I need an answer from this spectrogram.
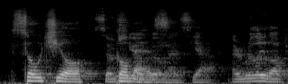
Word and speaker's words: Xochitl: But I really did love, we just learned how to pronounce her name. Xochitl Gomez.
